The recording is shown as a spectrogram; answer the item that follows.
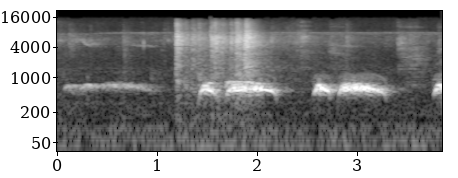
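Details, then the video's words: Red-eyed spotted dove singing in the "thổ" style: a soft drawn-out coo, then a sharp rustle, followed by two loud rounded coos that each swell and fade, with brief pauses between. "chân mốc mắt đỏ giộng thổ bộ khủng"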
